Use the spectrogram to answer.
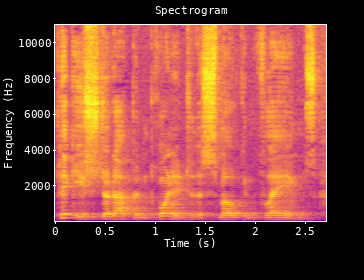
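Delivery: ordinary delivery, nothing marked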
